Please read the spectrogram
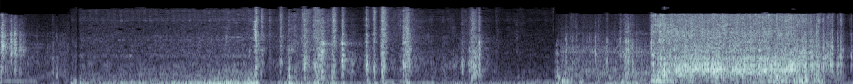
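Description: Plastic toys being crushed under a car tyre: a run of sharp cracks and crunches, then a loud spell of grinding crunch near the end, over the low sound of the car's engine running.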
